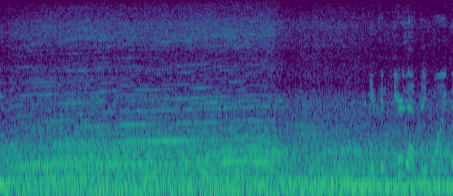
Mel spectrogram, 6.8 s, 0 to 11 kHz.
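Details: Mopar Slant Six with a newly swapped supercharger, driving in cold weather, engine below operating temperature (~160°F, 180 thermostat): pulls hard under throttle with a whine rising alongside revs, then backs off. Blower winds up cleanly, normal supercharger whine.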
